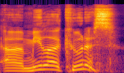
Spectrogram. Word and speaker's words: Mila Kunis: In case you missed it this week, Mila Kunis.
